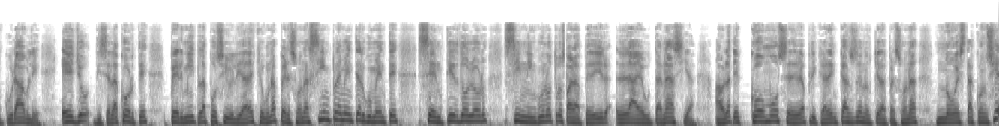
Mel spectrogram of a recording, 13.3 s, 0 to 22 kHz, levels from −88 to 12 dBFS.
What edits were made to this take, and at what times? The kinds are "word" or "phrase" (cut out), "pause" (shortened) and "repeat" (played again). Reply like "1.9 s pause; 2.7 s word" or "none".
2.6 s word; 7.5 s word; 9.8 s word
